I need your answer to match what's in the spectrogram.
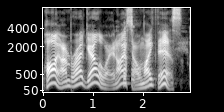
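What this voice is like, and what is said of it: Imitates another person's voice. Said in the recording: “That's a really good impression. In fact, I thought I was talking for a minute... I hear my voice, but my mouth's not open... character voice... It sounds like I'm Brad Galloway.”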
